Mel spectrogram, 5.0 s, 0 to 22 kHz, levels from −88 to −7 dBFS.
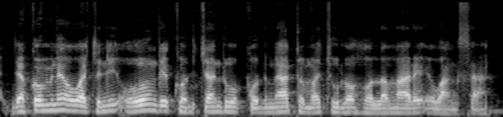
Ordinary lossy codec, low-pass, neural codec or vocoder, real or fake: none; none; codec, 44.1 kHz, 2.6 kbps, SNAC; fake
